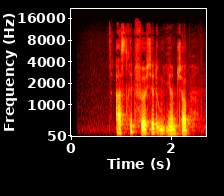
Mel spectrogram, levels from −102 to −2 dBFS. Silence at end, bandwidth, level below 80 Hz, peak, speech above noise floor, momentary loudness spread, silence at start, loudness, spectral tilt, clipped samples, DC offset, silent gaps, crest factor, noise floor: 0.2 s; 15.5 kHz; -74 dBFS; -8 dBFS; 44 dB; 6 LU; 0.9 s; -26 LUFS; -5 dB/octave; under 0.1%; under 0.1%; none; 20 dB; -70 dBFS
